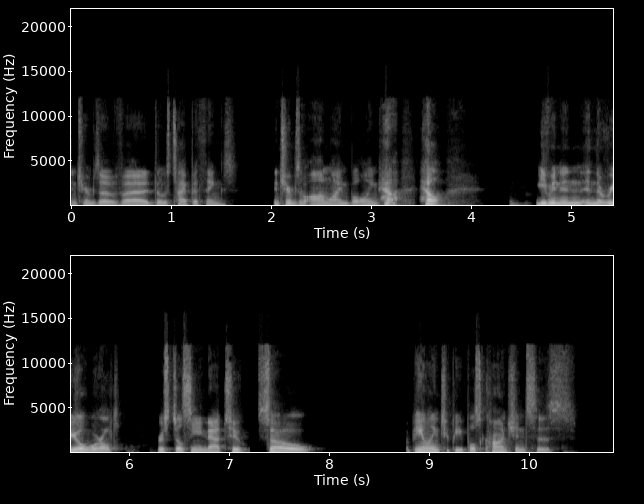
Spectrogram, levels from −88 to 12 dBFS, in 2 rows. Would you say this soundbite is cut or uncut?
cut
